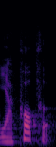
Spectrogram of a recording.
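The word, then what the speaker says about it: יעקב: 히브리식 발음 야곱의 이름이 야코프입니다. 야코프.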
